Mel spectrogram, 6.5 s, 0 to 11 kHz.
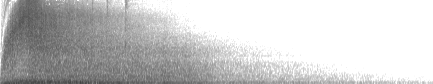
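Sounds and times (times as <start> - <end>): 
anime energy explosion: 0.0 - 4.2.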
